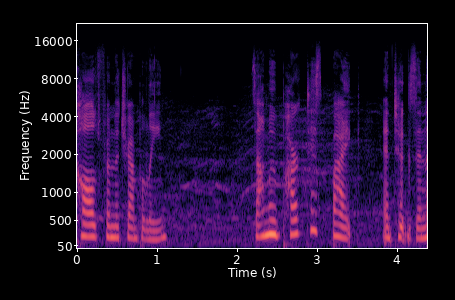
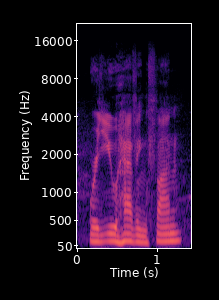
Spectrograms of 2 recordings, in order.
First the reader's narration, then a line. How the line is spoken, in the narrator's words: Dad asked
